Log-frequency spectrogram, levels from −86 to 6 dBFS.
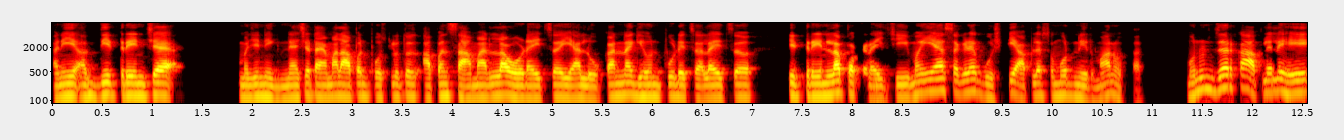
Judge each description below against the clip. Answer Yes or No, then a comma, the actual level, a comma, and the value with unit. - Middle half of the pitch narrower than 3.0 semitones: Yes, narrow, 2.4 semitones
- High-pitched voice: No, low, 125 Hz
